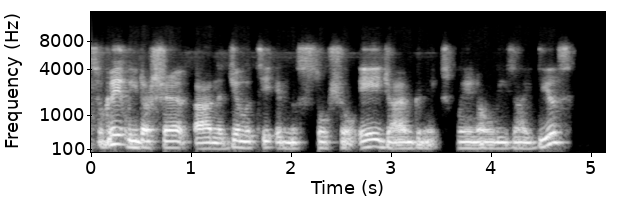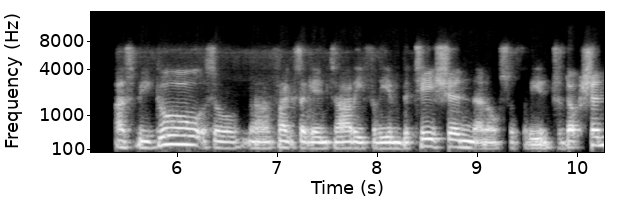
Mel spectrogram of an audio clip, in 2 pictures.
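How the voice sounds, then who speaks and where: A man with a Scottish accent at a fairly quick pace. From Scotland, Edinburgh. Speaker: agile coach and conference speaker. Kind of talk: conference talk.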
